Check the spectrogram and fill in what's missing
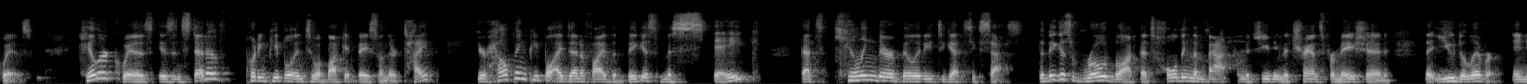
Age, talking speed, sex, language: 30-49, 175 wpm, male, English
